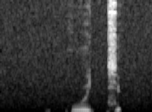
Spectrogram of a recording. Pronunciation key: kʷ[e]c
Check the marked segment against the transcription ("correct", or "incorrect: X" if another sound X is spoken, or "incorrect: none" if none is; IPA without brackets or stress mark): correct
